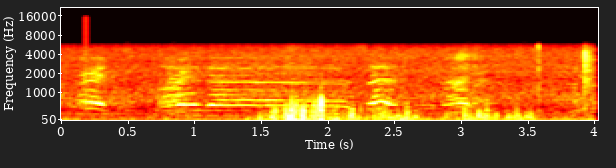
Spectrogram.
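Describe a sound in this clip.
A man talks briefly nearby, outdoors.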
